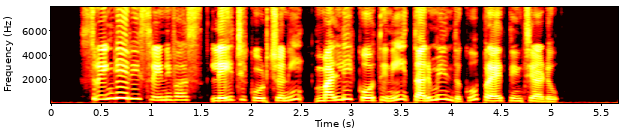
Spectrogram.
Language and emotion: Telugu, neutral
